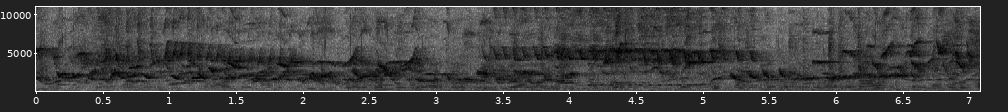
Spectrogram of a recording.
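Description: A songbird sings a rich, varied warbling song close by.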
